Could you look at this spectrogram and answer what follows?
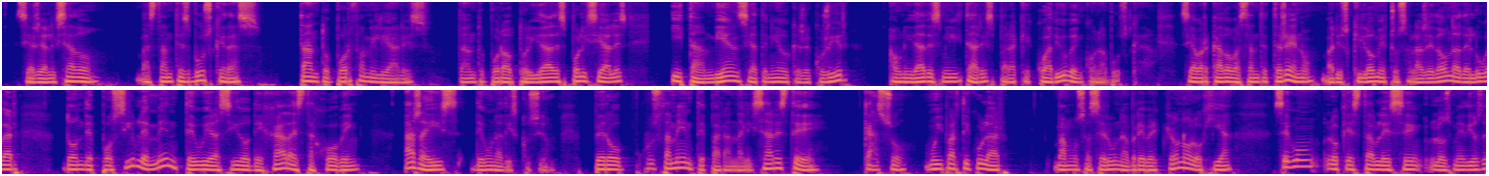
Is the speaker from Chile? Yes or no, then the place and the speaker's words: no; Bolivia; hablaremos de un caso bastante polémico en mi país, en Bolivia.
